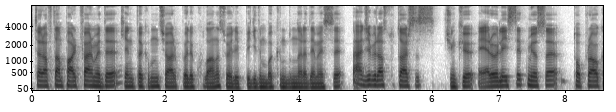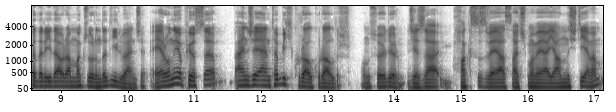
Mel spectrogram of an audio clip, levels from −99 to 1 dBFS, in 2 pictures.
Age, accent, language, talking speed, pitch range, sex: 30-49, native, Turkish, 165 wpm, 95-130 Hz, male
